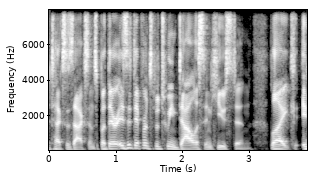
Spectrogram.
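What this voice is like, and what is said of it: Usual voice. Nothing is said of it.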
